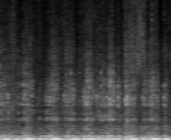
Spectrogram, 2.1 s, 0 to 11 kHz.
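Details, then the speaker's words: 1993 Ford Mustang GT convertible, auction car, started after sitting about a week. Deep idle swells and dips about three times a second, a lumpy, loping, slightly rough run. The owner suspects an aftermarket cam; cause not confirmed. "this thing sounds like it might have a cam in it that usually means it's running poorly"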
